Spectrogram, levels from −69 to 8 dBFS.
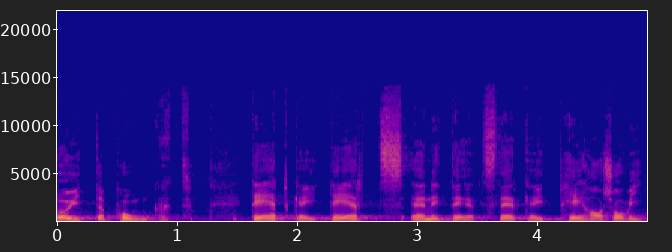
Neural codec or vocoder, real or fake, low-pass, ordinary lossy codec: none; real; 14.4 kHz; none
